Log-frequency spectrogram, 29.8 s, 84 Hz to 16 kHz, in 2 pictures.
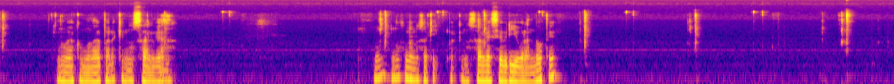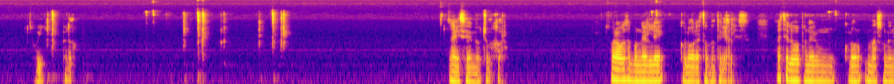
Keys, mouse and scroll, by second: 0.0 z, 0.4 scroll down 1, 1.1 scroll down 1, 2.7 g, 3.8 click, 6.4 g, 7.4 click, 8.0 r, 9.0 click, 9.7 g, 10.5 click, 11.5 r, 12.6 click, 14.0 ctrl+KP_0, 15.7 KP_7, 17.4 right click, 18.2 ctrl+KP_0, 19.5 shift+z, 25.8 right click, 27.1 z, 28.8 click.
